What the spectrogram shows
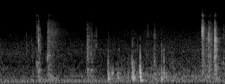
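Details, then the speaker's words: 2012 Chrysler SUV that was parked after running, new battery fitted: a few sharp dry clicks, louder with more power, and no cranking. The starter gets power but the motor won't rotate. Starter click, no crank, seized engine. "slightly louder click but no no click click click click click"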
